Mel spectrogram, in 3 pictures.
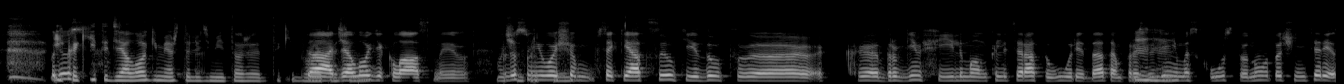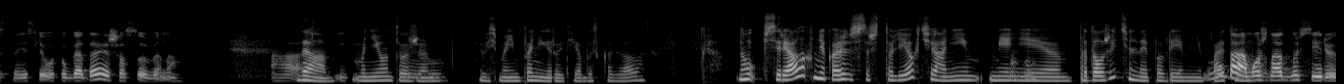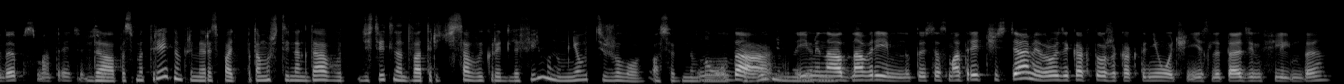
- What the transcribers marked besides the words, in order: other noise; tapping
- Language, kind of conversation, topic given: Russian, unstructured, Какое значение для тебя имеют фильмы в повседневной жизни?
